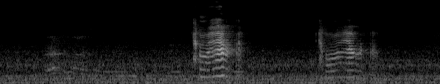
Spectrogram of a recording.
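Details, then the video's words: Talking pet parrot producing two bursts of warbling, speech-like vocalizations, with faint chatter and room noise in between. "बातुनी तोता"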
